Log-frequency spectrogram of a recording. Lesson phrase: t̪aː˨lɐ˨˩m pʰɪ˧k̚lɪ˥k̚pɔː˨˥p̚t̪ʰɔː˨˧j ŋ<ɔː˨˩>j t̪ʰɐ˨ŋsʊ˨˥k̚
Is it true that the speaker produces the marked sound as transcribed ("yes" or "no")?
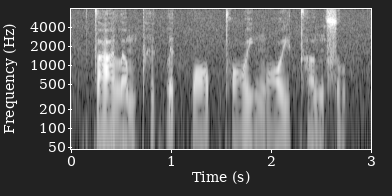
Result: no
